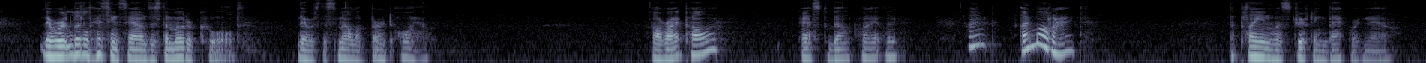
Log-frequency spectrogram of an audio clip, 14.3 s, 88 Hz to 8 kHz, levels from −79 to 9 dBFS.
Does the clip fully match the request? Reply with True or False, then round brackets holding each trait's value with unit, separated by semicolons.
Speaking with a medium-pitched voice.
False (130 Hz)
